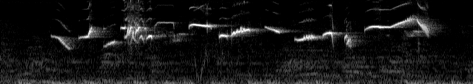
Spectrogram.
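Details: Kacer singing a lure song meant to set other kacer singing: varied rising and falling whistles and buzzy high phrases in quick succession, over a low background rumble.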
